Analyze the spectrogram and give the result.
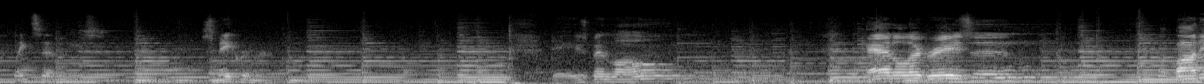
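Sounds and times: man singing: 0:00.0 - 0:01.1, 0:02.0 - 0:02.8, 0:05.5 - 0:12.0
acoustic guitar strummed: 0:00.0 - 0:12.0.

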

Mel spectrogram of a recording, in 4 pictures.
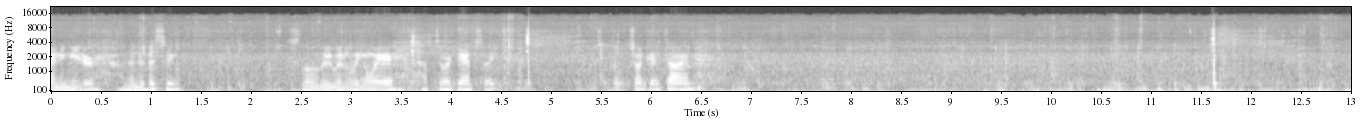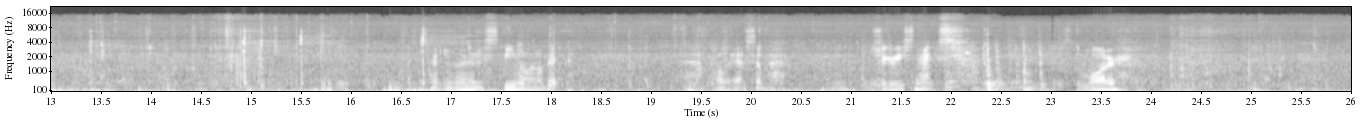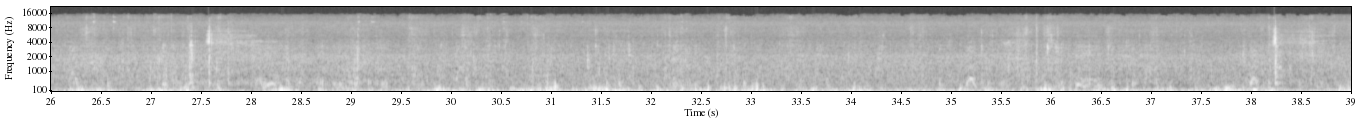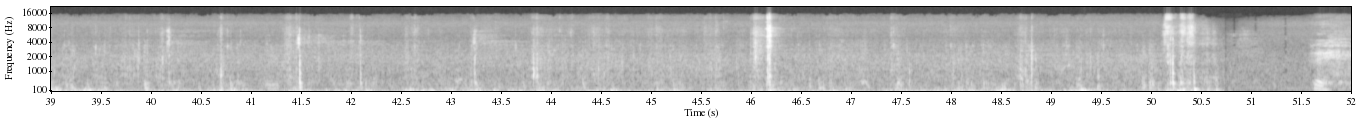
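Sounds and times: rumble of footfalls: 0:00.0 - 0:50.8
canoe knocking: 0:00.9 - 0:37.1.

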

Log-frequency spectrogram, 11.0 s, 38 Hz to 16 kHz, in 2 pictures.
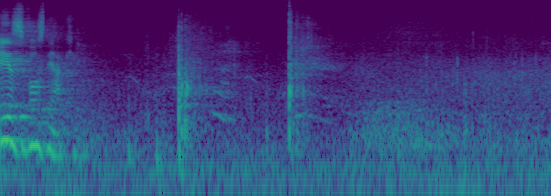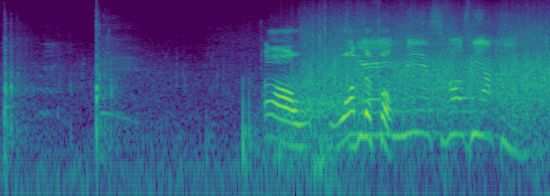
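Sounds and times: tennis ball hit by racket: 0:01.7 - 0:02.1, 0:02.8 - 0:03.2, 0:05.4 - 0:06.8.

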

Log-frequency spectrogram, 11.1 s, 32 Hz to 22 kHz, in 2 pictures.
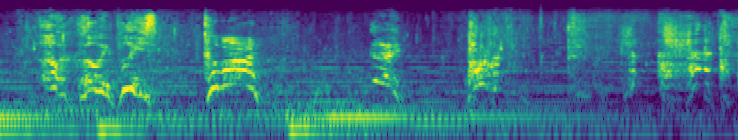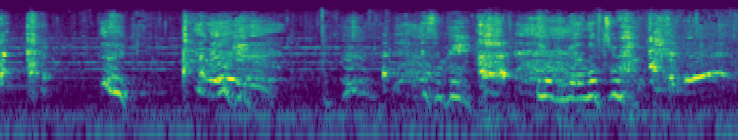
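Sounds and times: woman coughing up water: 0:03.5 - 0:11.0.

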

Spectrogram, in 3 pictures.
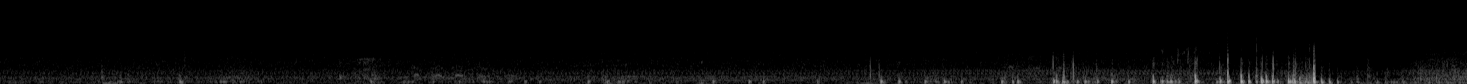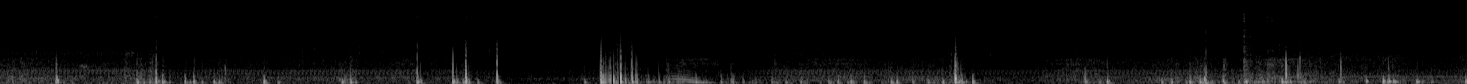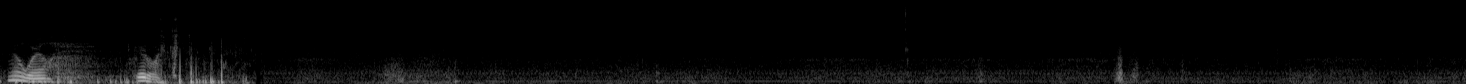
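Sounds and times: faint steady hum: 0:00.0 - 0:44.0
man speaking: 0:29.4 - 0:31.0.

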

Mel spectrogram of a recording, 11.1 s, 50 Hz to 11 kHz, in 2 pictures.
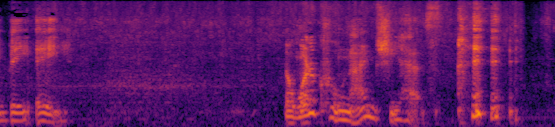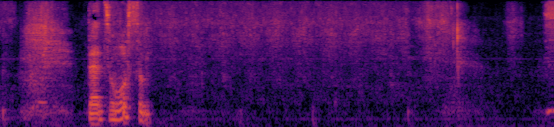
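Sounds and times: brush rubbing on paper: 0:00.0 - 0:11.0.

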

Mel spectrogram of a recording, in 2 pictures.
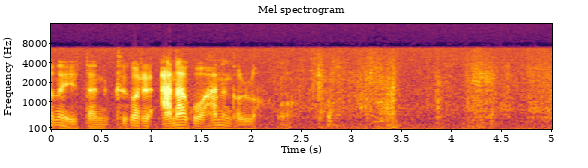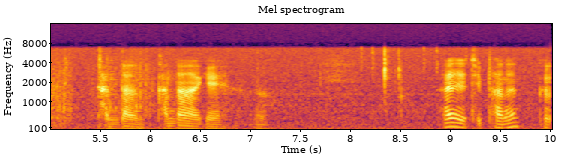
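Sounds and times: computer mouse and keyboard clicks: 0:08.1 - 0:09.0.

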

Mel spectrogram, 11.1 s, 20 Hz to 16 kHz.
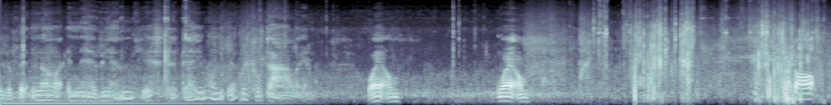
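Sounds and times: rubbing and rustling on plastic: 0:07.0 - 0:11.0.

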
